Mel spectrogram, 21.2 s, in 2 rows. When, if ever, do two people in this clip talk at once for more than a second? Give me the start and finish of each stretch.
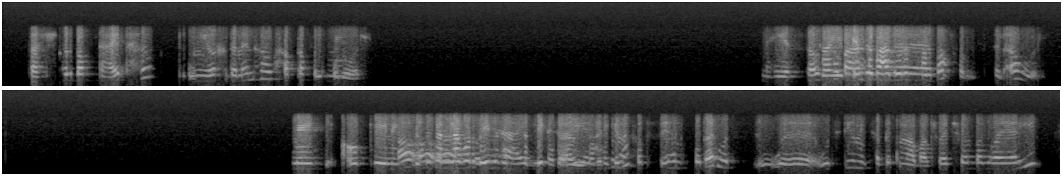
8.2-9.5, 14.6-16.9

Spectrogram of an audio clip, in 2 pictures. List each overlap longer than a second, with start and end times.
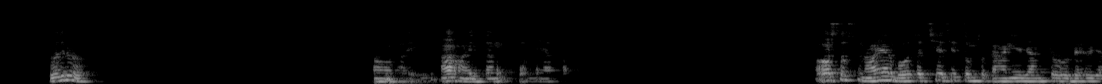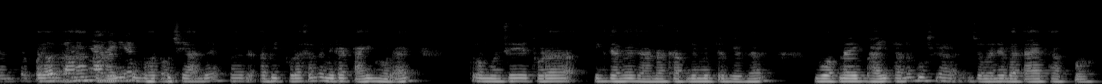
11.4-12.7

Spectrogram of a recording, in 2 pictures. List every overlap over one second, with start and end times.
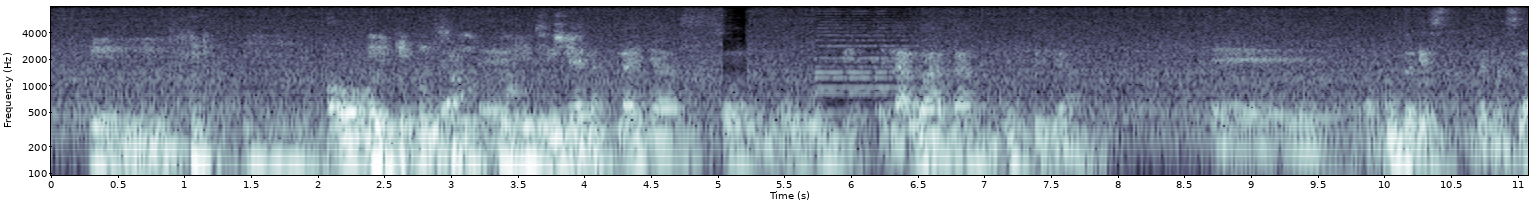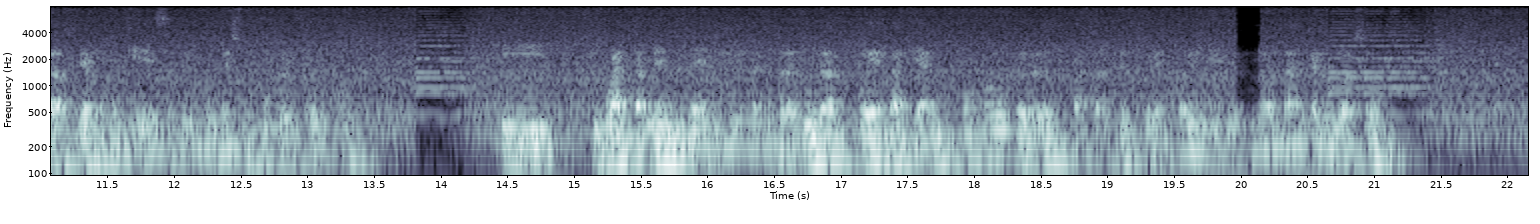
2.4-4.1

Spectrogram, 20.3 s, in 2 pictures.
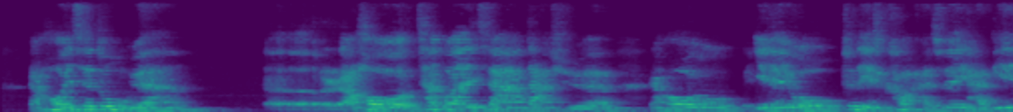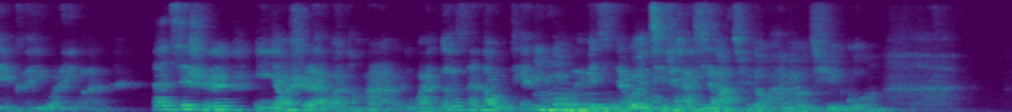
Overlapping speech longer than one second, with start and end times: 15.4-17.5

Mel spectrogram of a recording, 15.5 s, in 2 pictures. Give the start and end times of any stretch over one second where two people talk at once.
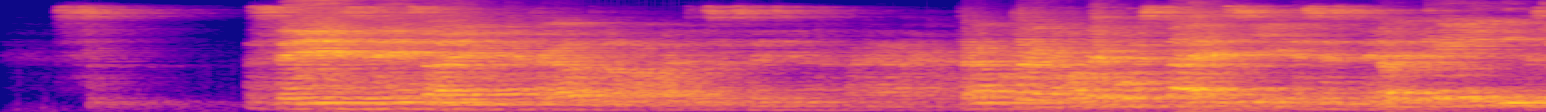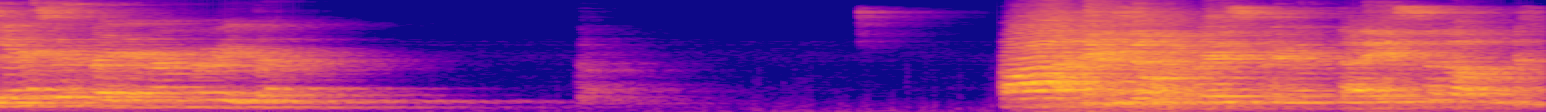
6.9-8.3

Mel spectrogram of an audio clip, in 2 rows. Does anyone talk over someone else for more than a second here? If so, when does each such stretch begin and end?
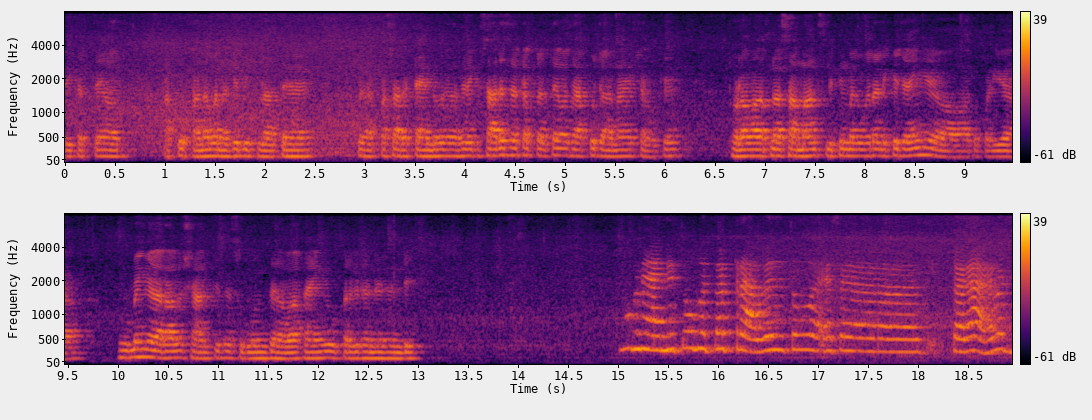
none

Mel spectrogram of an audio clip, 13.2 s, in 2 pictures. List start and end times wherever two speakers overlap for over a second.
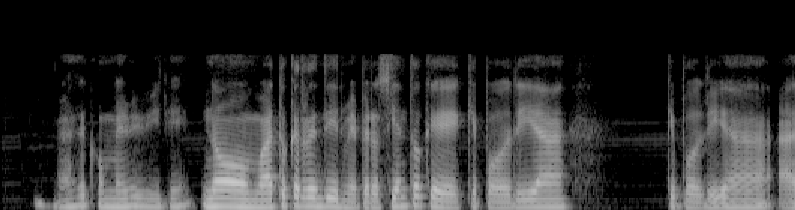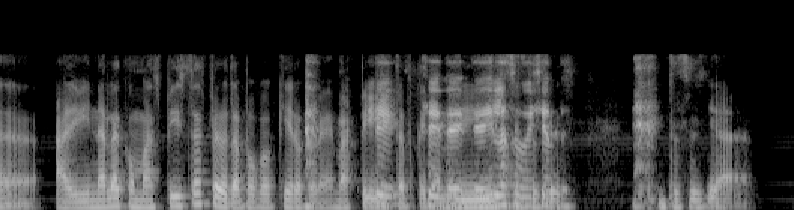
9.7-11.3

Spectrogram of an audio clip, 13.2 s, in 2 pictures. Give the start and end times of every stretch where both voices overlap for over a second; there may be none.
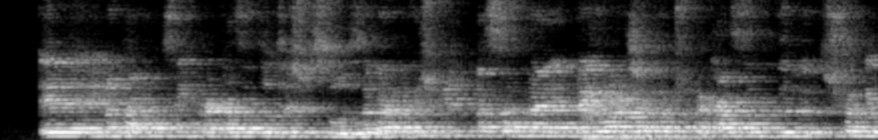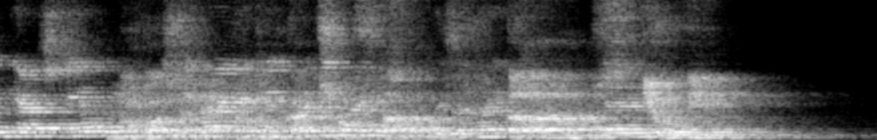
7.8-9.8

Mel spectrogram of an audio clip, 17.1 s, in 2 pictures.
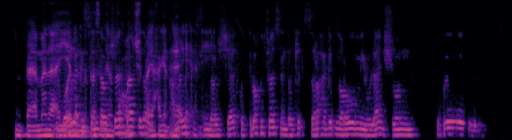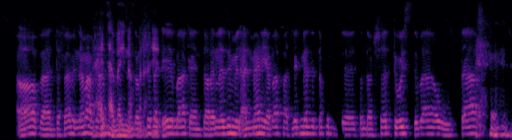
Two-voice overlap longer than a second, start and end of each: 0.9-3.6, 10.1-11.4

